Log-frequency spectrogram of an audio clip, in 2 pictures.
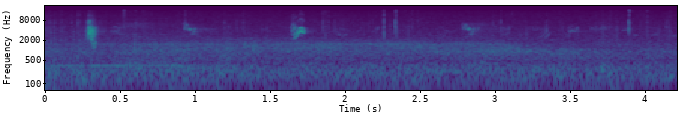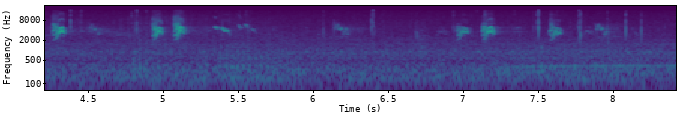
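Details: Sparrows gathering to be fed along a Tenmangu shrine approach on 12 April 2020 give crisp, high chirps, singly and in quick pairs and clusters, with short pauses between, over a low steady hum.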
